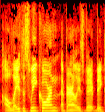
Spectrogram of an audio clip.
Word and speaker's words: Olathe: O-L-A-T-H-E. How would you pronounce that? – Olathe? – I thought it was Olaf. – Olaf? – But it was Olathe.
